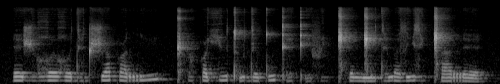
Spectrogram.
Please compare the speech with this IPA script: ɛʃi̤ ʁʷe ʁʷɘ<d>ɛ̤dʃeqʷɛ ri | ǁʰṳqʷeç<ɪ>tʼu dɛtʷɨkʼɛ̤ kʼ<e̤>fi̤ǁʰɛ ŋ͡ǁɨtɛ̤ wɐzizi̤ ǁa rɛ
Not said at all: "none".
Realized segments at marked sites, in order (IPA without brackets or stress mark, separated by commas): d, ɨ, e̤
